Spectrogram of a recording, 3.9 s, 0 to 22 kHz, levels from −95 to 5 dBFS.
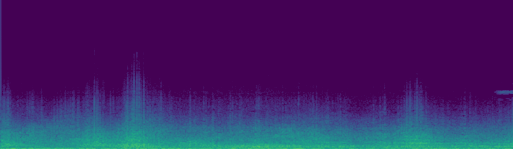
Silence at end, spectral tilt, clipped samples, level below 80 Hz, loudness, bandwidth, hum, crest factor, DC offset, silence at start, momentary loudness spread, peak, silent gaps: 0 s; -8 dB/octave; under 0.1%; -34 dBFS; -30 LUFS; 7.6 kHz; none; 18 dB; under 0.1%; 0 s; 4 LU; -10 dBFS; none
